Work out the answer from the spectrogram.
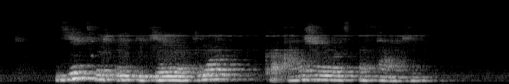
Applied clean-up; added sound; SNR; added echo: neural separator model SepFormer DNS4.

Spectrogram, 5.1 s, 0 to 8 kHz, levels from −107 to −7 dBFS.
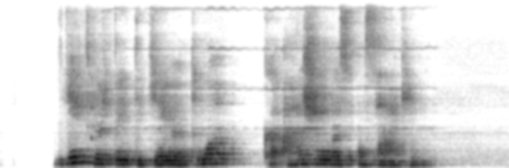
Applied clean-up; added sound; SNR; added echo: neural mask model DeepFilterNet 3.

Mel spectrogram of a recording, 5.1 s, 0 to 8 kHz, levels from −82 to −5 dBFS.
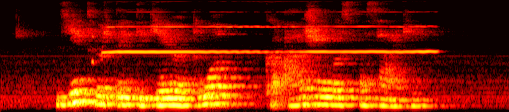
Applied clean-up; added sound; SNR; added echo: none; Wind instrument, woodwind instrument; 14 dB; reverberation time 0.8 s.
